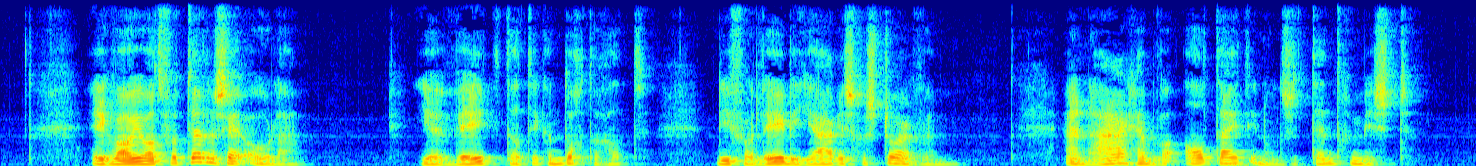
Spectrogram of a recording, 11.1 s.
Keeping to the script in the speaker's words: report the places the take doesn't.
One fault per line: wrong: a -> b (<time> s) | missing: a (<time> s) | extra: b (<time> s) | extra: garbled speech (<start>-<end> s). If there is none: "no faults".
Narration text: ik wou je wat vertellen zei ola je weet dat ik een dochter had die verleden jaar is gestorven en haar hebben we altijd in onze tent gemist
no faults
